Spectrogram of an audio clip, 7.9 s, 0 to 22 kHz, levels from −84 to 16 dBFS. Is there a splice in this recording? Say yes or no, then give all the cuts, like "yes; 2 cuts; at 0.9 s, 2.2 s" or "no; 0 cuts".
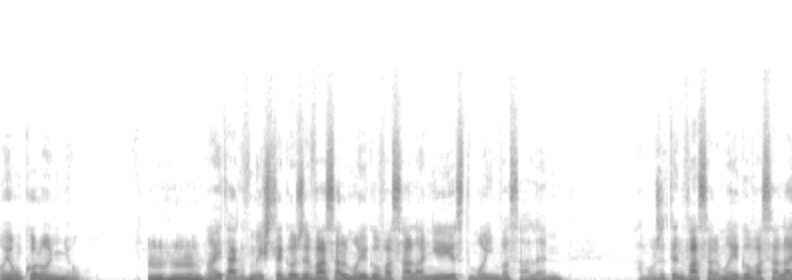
no; 0 cuts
